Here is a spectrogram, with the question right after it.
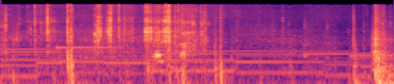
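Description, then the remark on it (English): A car seat being adjusted, a steady electric motor whine shifting pitch as it runs, broken by several sharp clicks and soft thumps, with a heavier knock at the end. “Adjust the seat.”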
